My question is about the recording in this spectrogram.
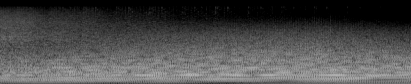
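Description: Drum and bass mix in a breakdown with no drums: a sustained synthesizer chord holds under a wash of noise whose top end slowly fades.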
